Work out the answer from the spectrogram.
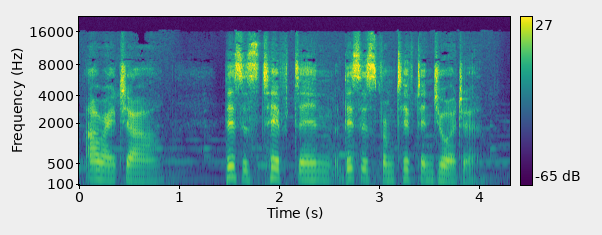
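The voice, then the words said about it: Polished radio announcer voice. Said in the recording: “in her nice radio voice.”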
